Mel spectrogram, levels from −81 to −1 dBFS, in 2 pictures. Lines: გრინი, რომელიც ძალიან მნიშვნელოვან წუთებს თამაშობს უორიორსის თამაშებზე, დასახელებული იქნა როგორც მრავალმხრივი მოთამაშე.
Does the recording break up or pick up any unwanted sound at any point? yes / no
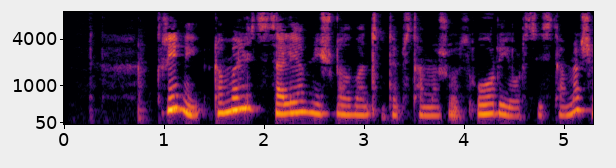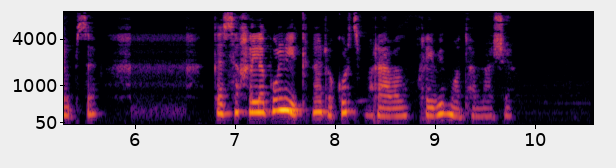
no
